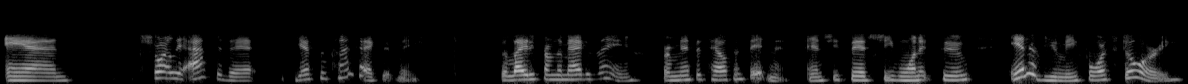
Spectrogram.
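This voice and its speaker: Woman telling her own story, earnest and casual, mid-pitched, tinny phone-like sound. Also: expressive, measured pace. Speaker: speaker sharing her personal health story. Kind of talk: personal testimony talk.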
